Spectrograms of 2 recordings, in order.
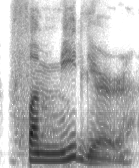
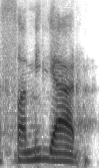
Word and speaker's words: familiar: Are you familiar? Não é familiar, é familiar. Olha o acento, ó.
